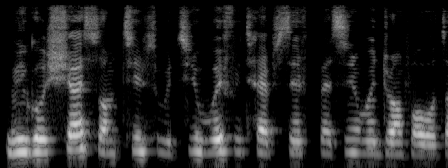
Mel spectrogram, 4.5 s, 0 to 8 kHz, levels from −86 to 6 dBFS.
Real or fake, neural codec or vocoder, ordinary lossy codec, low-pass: real; none; none; 7.2 kHz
